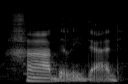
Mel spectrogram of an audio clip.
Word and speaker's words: habilidad: And this word means ability, and it's habilidad, not habilidad. La Alhambra, words that have an H in the middle, the H is still not pronounced.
